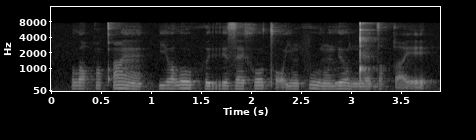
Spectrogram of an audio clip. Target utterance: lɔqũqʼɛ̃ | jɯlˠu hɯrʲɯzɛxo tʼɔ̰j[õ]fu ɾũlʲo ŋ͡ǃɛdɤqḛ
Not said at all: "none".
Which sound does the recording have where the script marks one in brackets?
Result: ũ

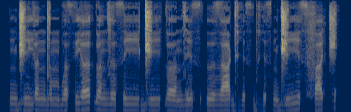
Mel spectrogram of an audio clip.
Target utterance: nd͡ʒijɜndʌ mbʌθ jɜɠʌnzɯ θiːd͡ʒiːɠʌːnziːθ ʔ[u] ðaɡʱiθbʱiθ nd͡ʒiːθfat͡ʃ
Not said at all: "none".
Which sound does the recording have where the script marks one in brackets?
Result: ɯ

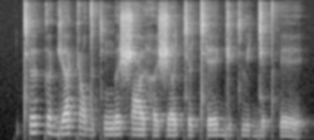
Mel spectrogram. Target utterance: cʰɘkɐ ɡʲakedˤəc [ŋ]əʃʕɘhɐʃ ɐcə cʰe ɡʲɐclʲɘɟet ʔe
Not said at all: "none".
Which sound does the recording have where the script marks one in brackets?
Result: ŋ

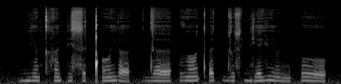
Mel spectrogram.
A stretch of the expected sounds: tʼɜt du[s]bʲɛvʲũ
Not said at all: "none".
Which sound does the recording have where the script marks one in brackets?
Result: s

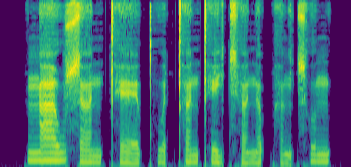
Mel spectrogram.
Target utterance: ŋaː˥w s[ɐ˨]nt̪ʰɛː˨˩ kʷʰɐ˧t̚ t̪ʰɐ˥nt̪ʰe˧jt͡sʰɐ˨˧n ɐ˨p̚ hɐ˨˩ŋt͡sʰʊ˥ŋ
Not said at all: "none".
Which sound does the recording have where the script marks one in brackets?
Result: ɐ˨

